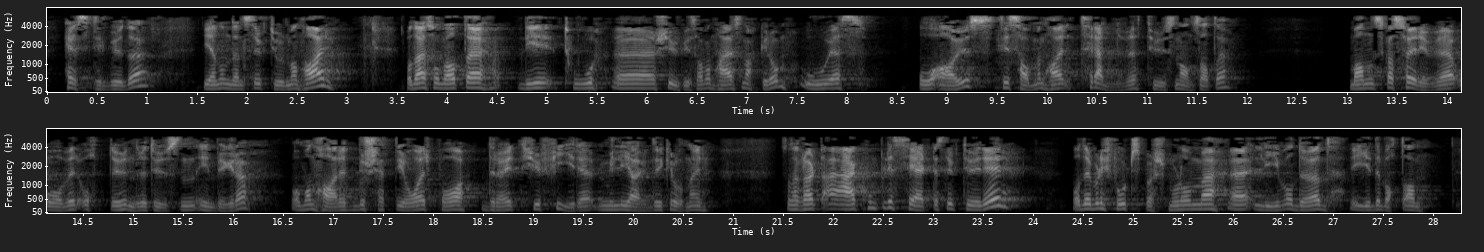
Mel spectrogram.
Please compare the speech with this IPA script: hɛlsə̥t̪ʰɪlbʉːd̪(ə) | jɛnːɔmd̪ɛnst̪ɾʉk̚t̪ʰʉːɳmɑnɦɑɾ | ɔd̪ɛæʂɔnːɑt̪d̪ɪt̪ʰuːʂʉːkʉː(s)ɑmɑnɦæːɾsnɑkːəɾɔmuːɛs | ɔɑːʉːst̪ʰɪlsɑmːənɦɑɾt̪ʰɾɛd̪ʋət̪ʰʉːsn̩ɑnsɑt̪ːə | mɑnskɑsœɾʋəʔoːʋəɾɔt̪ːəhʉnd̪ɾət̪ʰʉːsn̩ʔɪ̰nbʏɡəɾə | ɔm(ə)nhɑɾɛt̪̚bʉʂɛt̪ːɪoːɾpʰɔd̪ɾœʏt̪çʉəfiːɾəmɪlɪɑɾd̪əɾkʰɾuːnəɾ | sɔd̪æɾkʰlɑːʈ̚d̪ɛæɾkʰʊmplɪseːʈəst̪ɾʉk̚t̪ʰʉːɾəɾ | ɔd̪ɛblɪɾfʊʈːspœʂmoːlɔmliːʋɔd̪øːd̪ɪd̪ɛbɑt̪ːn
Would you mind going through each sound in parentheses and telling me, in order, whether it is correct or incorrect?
correct, correct, incorrect

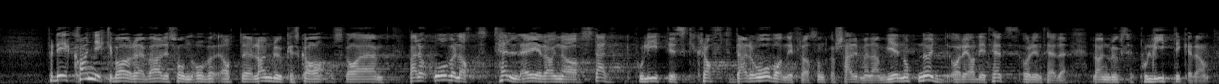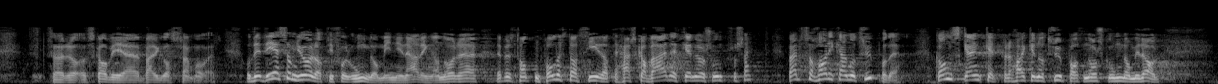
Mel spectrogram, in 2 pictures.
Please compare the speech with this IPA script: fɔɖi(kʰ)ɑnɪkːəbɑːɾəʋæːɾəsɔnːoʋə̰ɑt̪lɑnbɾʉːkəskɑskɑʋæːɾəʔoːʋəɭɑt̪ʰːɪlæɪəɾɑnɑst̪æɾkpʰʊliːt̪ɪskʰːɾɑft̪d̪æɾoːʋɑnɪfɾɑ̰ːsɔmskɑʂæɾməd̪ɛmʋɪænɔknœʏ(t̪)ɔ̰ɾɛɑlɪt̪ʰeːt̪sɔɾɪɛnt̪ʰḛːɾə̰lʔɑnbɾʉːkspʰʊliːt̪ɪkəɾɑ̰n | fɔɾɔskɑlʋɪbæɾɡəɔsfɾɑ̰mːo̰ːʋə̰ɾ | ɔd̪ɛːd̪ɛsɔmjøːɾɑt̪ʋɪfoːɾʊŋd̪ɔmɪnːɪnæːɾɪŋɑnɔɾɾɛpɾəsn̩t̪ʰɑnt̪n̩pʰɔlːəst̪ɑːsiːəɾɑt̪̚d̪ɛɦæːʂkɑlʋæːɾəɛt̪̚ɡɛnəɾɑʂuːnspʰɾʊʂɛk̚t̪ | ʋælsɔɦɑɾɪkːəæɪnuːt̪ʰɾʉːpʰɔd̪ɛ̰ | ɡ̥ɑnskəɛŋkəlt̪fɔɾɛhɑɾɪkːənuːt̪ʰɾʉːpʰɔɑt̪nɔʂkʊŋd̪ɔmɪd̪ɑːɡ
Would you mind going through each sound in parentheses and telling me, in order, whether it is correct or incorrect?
correct, incorrect

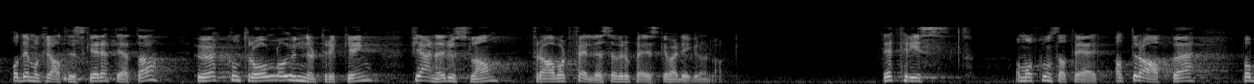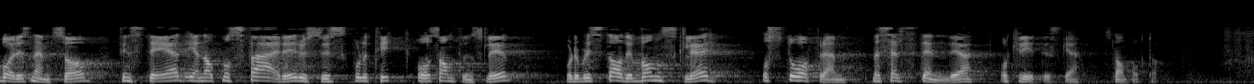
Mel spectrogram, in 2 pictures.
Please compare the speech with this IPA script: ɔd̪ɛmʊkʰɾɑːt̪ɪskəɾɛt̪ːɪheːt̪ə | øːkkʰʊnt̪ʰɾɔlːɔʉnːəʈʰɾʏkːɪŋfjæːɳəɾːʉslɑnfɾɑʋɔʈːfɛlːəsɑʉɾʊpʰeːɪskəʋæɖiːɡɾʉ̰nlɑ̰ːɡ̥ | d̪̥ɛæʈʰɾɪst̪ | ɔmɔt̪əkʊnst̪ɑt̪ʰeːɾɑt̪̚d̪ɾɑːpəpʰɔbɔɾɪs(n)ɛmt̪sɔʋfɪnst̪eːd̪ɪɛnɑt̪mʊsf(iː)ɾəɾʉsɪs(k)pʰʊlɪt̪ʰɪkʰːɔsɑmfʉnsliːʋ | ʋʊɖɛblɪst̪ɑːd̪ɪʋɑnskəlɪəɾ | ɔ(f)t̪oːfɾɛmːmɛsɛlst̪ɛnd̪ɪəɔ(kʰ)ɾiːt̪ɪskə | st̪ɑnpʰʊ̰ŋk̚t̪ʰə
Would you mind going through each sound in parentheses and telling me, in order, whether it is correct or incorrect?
correct, incorrect, correct, incorrect, correct

